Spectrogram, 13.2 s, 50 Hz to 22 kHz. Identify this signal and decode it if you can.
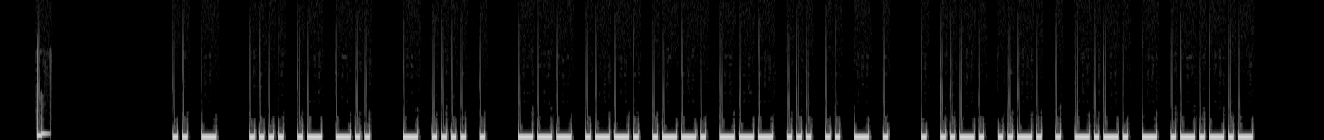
Morse code, heard as a keyed tone, about 25 wpm, 700 Hz. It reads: IT HAD THE OPPOSITE EFFECT.
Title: Sentences from Top 1300 Words 25wpm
